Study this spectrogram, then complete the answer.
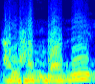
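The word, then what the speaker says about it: Al-Hamdani: Ya, kalau nama kota mimnya dibaca fathah alhamadani. Kalau mimnya disungkun dibacanya alhamdan alhamdani nama suku di Yaman.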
